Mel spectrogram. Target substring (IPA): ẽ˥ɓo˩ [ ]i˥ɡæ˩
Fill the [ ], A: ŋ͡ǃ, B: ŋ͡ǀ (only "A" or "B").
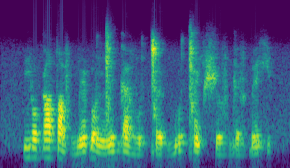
B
